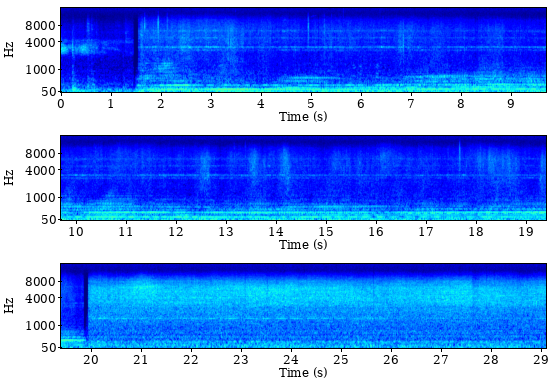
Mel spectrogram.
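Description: Engine running steadily as a pitched drone with several hum tones. It cuts off abruptly about two-thirds of the way through and gives way to a rougher, hissing mechanical noise.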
